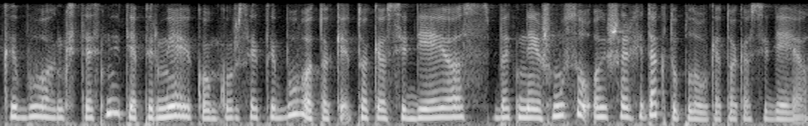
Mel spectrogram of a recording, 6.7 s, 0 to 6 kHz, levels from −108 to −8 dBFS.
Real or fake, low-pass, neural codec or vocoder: real; 5.4 kHz; none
